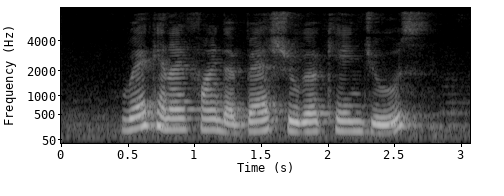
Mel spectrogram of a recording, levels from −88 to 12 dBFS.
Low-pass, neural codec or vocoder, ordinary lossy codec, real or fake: 7.2 kHz; none; AAC, 48 kbps; real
